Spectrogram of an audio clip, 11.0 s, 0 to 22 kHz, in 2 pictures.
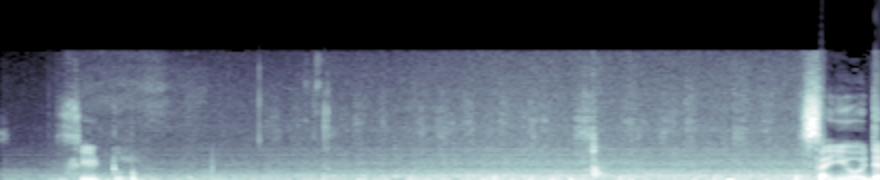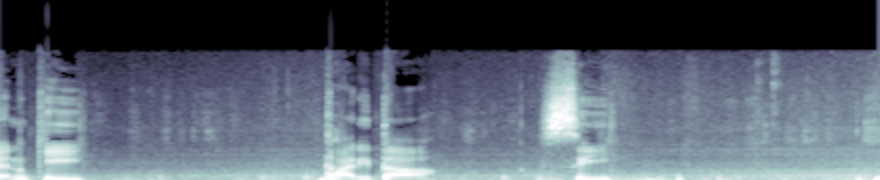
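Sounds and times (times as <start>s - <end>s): background rumble and hiss: 0.0s - 11.0s
faint steady hum: 0.0s - 11.0s.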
